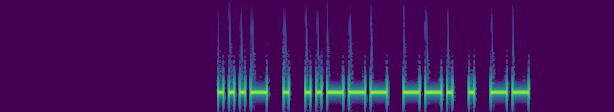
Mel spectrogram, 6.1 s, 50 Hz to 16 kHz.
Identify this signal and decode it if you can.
Morse code, heard as a keyed tone, about 22 wpm, 700 Hz. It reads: VE2GEM
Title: DXCC-100 Call Signs - 6 Characters - 22wpm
